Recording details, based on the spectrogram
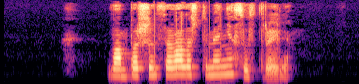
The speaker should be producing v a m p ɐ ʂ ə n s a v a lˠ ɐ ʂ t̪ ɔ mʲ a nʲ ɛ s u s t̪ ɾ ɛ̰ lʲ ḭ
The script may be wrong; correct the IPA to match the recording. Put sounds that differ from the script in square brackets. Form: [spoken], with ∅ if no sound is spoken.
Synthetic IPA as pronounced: v a m p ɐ ʂ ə n s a v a lˠ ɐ ʂ t̪ ɔ mʲ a nʲ ɛ s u s t̪ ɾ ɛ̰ lʲ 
